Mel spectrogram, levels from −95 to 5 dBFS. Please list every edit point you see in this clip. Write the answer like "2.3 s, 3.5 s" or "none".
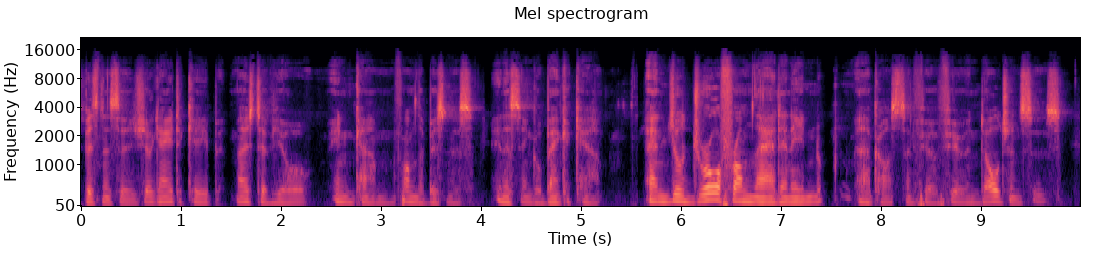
4.0 s, 5.6 s, 7.9 s, 8.3 s

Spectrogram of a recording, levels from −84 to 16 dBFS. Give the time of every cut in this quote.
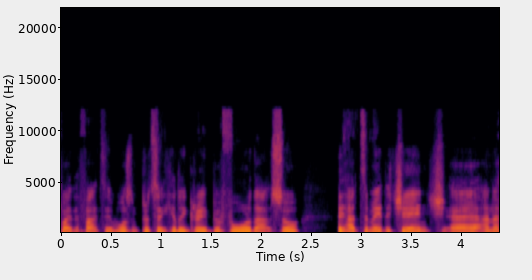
none

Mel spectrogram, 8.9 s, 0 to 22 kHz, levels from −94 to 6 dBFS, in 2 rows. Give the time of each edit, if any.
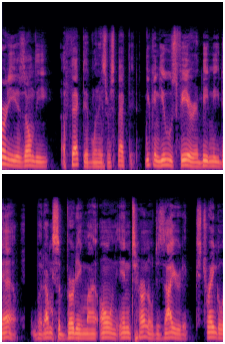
2.8 s, 4.9 s, 5.4 s

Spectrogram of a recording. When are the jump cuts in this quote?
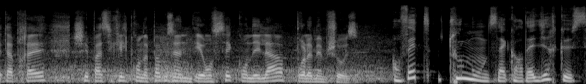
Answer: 1.3 s, 1.9 s

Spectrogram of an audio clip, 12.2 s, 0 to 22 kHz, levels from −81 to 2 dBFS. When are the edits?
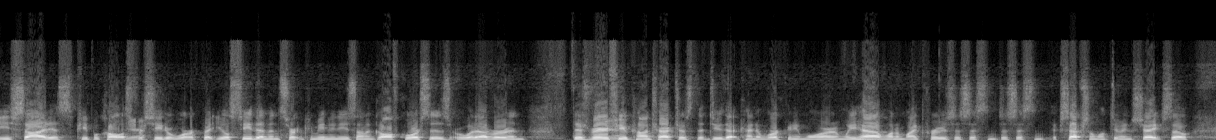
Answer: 10.0 s

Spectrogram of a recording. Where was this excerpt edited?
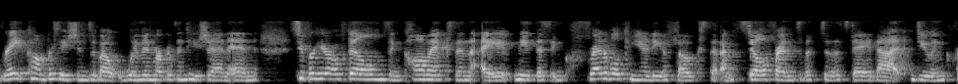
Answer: none

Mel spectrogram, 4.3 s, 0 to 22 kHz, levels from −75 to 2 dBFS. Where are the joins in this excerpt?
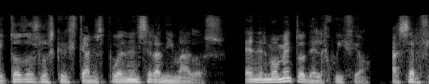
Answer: none

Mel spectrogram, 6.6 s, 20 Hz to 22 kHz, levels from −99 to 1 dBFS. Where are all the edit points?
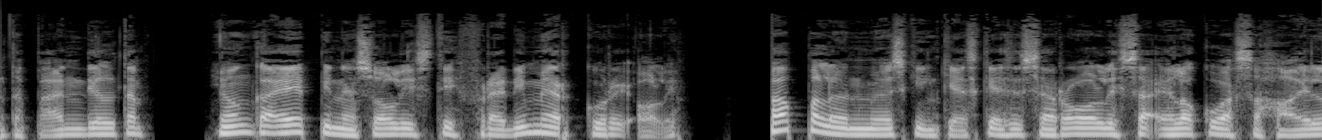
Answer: none

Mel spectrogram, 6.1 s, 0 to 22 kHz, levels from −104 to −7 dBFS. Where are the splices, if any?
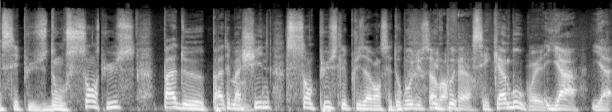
1.0 s, 2.3 s, 4.0 s

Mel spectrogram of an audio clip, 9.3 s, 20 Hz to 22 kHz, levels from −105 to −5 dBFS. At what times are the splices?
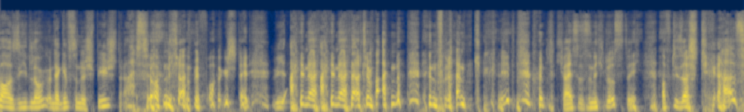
4.0 s, 6.9 s

